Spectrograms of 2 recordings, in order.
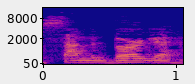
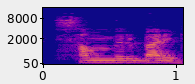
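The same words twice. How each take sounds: First: The name is said with an English pronunciation. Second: The name is said with a Norwegian pronunciation.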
